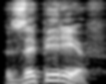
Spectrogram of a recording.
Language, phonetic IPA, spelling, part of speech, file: Russian, [zəpʲɪˈrʲef], заперев, verb, Ru-заперев.ogg
- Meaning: short past adverbial perfective participle of запере́ть (zaperétʹ)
